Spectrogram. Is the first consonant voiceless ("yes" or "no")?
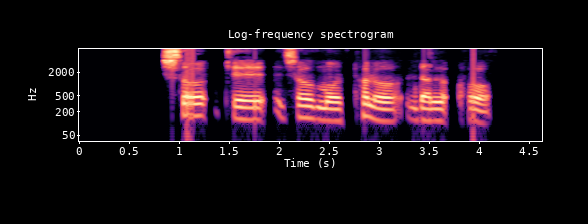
yes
